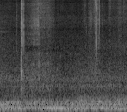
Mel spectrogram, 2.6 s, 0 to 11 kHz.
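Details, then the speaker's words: 1997 Dodge Ram 1500 driven home: deep, lumpy rumble with an uneven beat and stray pops, running as if on about one cylinder and smoking; owner suspects the timing chain jumped a tooth, unconfirmed. "now it's running on about one cylinder oh listen to it yeah that's all she's got"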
